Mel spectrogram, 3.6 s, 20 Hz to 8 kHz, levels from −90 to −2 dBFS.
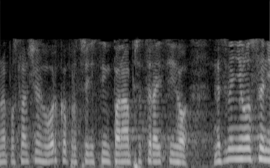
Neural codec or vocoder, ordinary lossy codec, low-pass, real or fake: none; AAC, 16 kbps; 7.2 kHz; real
